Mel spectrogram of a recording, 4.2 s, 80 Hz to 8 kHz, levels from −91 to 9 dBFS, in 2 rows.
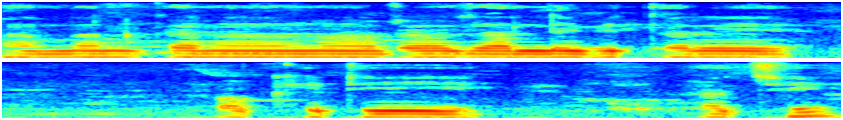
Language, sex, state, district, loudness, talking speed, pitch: Odia, male, Odisha, Khordha, -13 LUFS, 85 wpm, 125 Hz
